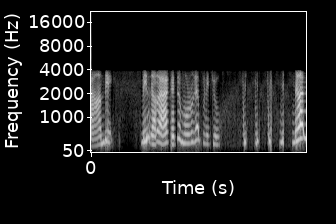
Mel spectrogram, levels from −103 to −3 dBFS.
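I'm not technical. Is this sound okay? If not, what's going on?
No. Throughout, the speech passes through an LPC-10 vocoder, which rebuilds each moment as pure buzz or pure hiss, giving a heavy, muffled, robotic sound.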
